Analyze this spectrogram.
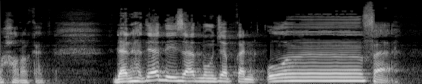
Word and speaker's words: انفطرت: Dan hati-hati saat mengucapkan unfa. Unfa. Di situ ada hamzah dalam kondisi berharakat dhammah, kemudian setelahnya ada ikhfa hakiki, nun sukun ketemu dengan fa.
